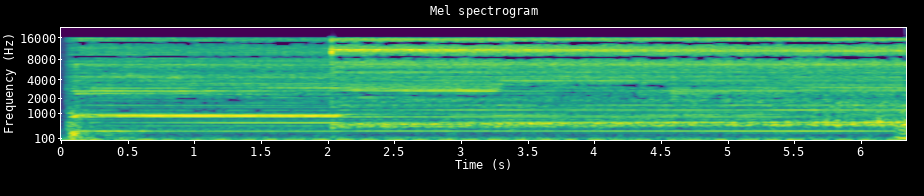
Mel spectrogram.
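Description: Four decapped fuel injectors held open on a homemade flow bench, spraying straight streams of fuel into glass jars while the electric fuel pump runs. It is a steady hiss with a steady whine that starts abruptly and holds even, with a slight change in pitch about two seconds in.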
